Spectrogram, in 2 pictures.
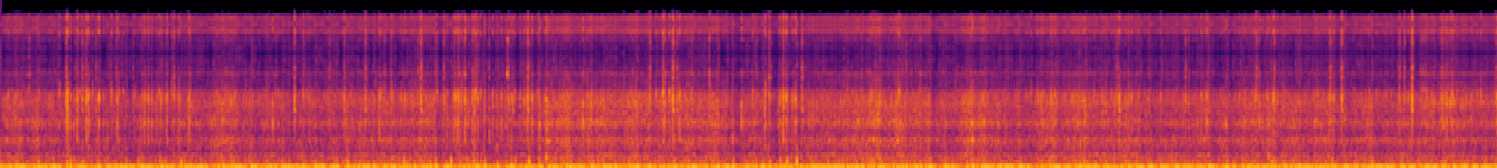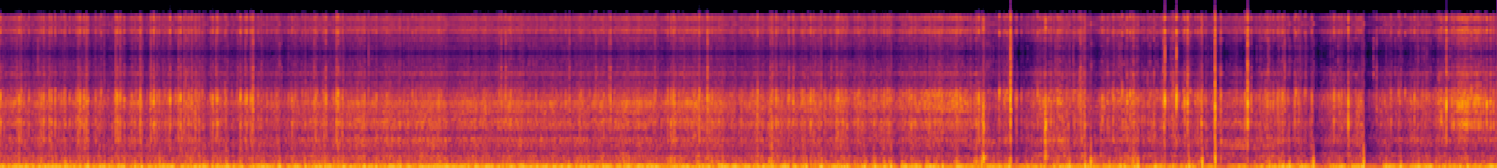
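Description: Riding noise from a mountain bike on a gravel track, picked up by a seatpost-mounted camera: a steady rumble of wind on the microphone with the rear tyre crunching over gravel. Toward the end, sharp knocks and rattles come more often as the bike runs onto rougher, grassy ground.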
